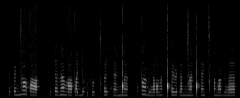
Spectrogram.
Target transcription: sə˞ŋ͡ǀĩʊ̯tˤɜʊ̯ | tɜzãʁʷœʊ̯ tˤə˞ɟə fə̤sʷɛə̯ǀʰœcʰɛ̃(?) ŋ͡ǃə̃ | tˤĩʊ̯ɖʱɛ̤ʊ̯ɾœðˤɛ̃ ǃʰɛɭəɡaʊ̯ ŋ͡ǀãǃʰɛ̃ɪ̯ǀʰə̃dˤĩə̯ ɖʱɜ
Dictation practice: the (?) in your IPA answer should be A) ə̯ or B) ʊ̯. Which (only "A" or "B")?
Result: A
